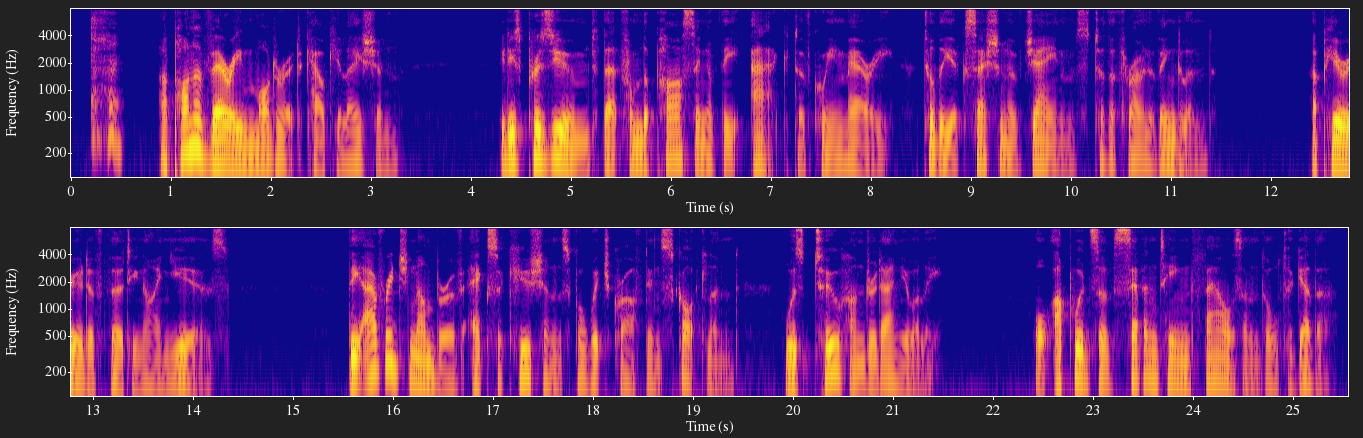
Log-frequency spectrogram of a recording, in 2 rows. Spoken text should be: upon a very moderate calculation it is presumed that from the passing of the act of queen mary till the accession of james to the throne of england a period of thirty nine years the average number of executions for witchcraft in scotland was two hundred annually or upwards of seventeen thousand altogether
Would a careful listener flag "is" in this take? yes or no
no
